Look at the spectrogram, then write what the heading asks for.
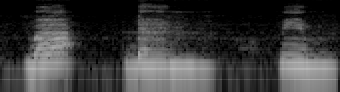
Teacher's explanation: Yang pertama adalah saftaniyah, di mana dalam harus ini keluar huruf di antara dua bibir atau bilabial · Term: saftania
